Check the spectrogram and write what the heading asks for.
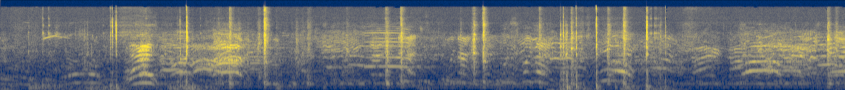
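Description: Players' voices shouting and calling across a football pitch during play: short, drawn-out calls, some high-pitched, with no clear words. Several sharp knocks are mixed in.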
